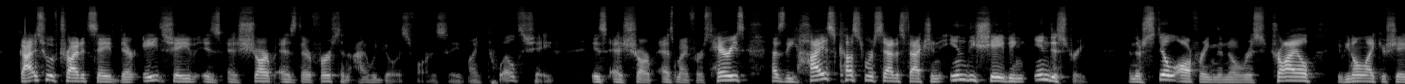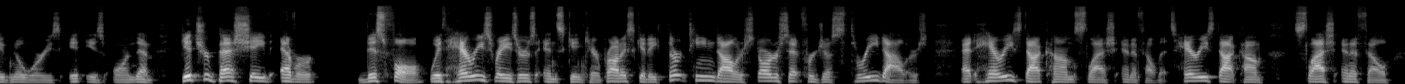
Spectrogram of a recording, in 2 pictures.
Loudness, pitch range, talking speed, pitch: -23 LUFS, 115-170 Hz, 190 wpm, 140 Hz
